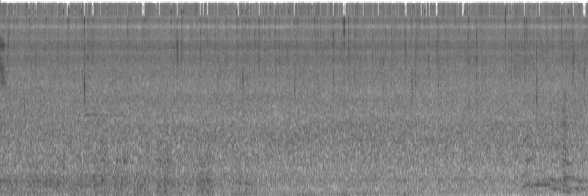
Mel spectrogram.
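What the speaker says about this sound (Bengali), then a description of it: "গাইস, বৃষ্টি আর বেড়ে গিয়েছে, প্রচুর পরিমাণে বৃষ্টি হচ্ছে।" Heavy rain pours steadily at Sydney's Redfern train station, a dense, continuous hiss with low rumbling underneath, loud and unbroken throughout with no talk.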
